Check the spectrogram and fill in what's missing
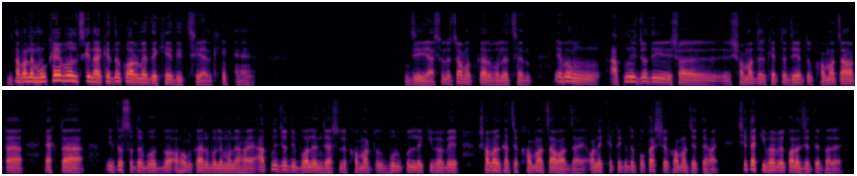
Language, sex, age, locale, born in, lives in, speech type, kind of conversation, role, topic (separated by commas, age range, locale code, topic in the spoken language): Bengali, male, 25-29, bn-BD, Bangladesh, Bangladesh, conversation, podcast, host, তুমি কবে ক্ষমা চাইতে রাজি হও?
